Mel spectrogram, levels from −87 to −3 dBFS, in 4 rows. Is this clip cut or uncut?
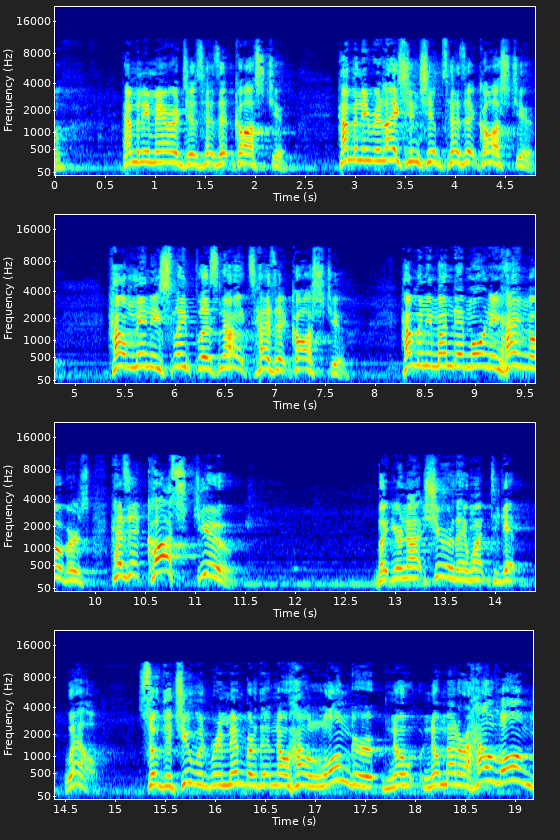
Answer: cut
